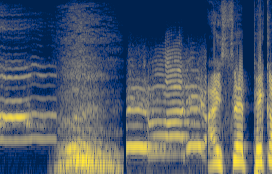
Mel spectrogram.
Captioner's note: BFDI Gasp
